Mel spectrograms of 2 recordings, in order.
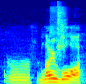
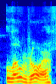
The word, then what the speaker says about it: Low Roar: Low War. I can't fucking pronounce the R's. You do it, Trix. You're better at it. Hold up. Low Roar.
